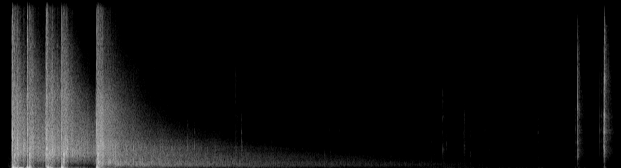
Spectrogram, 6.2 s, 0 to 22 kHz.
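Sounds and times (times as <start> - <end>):
9mm gunshot: 0.1 - 2.6.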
